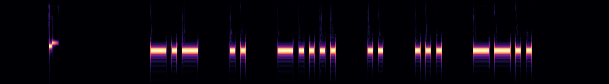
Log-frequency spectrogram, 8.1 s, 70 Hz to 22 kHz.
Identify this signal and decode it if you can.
Morse code, heard as a keyed tone, about 17 wpm, spaced as for 12 wpm, 700 Hz. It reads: KI6ISZ
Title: USA Call Signs - 6 Characters - 2x Character Spacing - 17wpm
